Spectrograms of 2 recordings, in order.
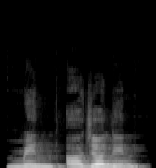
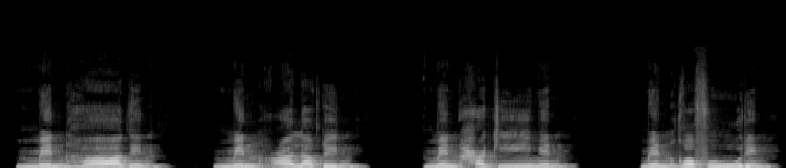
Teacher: नून साकिन और तनवीन में गुन्ना नहीं करेंगे बल्कि नून ज़ाहिर करके पढ़ेंगे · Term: इजहार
